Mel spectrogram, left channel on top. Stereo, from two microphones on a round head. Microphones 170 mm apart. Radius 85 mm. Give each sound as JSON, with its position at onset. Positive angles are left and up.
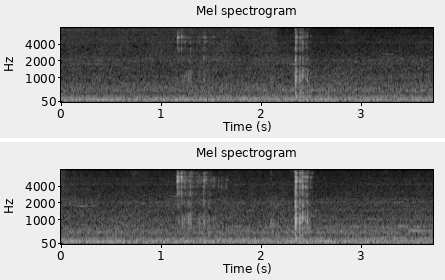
{"t": 1.1, "sound": "a dropped coin", "side_deg": -40}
